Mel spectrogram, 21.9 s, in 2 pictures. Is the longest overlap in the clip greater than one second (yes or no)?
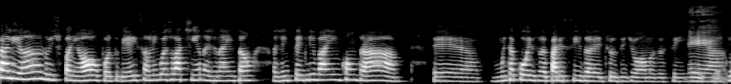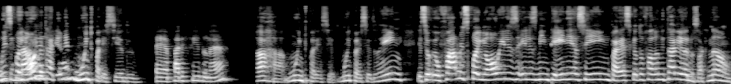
yes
